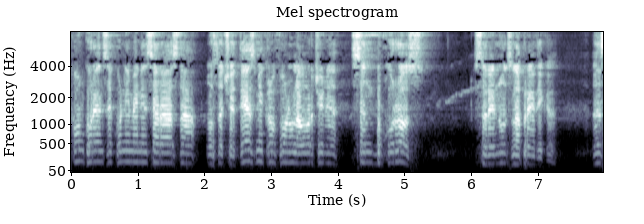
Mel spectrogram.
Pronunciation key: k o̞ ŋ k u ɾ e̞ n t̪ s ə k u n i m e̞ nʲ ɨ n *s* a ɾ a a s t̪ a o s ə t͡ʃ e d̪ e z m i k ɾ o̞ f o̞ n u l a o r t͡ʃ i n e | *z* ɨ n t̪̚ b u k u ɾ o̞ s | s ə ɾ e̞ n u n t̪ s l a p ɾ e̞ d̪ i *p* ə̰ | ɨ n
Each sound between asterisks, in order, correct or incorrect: correct, incorrect: s, incorrect: k

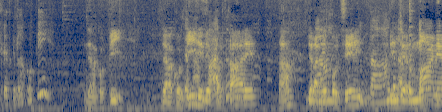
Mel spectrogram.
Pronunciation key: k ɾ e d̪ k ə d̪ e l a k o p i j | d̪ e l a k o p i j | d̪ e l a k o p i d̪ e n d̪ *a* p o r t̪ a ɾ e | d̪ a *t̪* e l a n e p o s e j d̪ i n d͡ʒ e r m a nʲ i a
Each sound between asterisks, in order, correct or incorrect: incorrect: e, incorrect: d̪

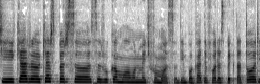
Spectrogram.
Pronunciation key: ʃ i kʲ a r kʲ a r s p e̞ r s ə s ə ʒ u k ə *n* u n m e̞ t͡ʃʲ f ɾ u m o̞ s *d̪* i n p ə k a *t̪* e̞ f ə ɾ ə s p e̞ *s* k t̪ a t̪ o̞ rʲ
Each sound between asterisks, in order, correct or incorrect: incorrect: m, correct, correct, incorrect: none

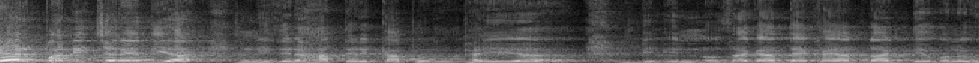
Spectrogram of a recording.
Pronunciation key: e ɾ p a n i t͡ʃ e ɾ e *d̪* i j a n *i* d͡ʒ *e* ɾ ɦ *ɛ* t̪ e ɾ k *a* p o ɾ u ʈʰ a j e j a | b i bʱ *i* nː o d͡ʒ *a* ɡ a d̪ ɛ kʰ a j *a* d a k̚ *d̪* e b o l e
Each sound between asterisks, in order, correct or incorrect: correct, correct, correct, incorrect: a, correct, correct, correct, correct, correct

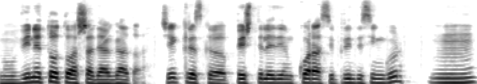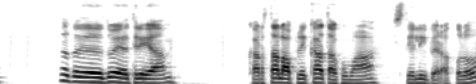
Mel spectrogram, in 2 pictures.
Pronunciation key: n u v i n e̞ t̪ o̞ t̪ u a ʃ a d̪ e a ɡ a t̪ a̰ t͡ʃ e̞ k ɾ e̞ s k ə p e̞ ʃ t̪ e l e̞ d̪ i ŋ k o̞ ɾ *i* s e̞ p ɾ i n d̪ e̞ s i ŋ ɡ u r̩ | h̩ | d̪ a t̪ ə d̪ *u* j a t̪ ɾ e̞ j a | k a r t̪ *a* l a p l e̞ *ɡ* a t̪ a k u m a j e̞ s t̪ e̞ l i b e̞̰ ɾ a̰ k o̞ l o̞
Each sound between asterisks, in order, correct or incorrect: incorrect: a, incorrect: o, correct, incorrect: k

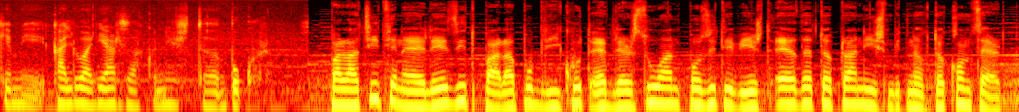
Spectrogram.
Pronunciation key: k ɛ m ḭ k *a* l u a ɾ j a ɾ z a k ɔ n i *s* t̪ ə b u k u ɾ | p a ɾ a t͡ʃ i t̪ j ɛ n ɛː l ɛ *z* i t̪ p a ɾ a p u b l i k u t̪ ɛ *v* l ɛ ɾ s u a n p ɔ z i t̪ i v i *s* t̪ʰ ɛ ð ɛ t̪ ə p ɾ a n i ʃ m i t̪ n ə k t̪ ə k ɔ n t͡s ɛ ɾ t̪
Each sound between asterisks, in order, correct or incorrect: correct, incorrect: ʃ, correct, correct, incorrect: ʃ

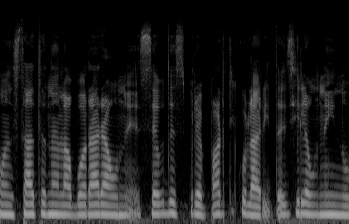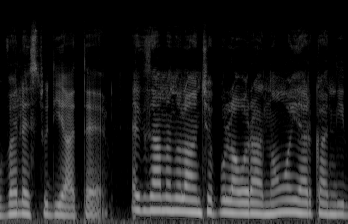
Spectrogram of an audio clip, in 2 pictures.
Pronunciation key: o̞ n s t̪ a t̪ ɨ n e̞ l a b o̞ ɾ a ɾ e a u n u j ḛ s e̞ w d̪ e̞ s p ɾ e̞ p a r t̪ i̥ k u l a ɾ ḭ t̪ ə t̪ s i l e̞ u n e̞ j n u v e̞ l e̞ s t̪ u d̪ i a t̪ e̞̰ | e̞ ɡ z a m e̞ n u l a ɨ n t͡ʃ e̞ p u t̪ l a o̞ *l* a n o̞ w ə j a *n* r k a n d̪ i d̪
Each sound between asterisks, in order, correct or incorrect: incorrect: ɾ, incorrect: none

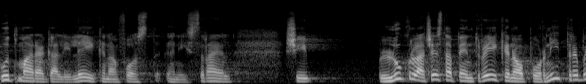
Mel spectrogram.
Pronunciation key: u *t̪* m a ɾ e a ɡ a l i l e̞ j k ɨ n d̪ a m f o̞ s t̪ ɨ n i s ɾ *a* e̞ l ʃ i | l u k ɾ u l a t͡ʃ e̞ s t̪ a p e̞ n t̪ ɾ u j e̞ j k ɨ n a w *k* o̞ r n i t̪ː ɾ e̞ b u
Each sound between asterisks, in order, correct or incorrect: correct, correct, incorrect: p

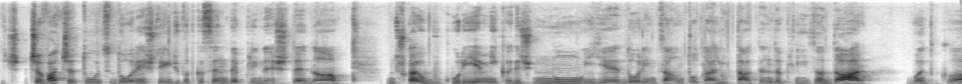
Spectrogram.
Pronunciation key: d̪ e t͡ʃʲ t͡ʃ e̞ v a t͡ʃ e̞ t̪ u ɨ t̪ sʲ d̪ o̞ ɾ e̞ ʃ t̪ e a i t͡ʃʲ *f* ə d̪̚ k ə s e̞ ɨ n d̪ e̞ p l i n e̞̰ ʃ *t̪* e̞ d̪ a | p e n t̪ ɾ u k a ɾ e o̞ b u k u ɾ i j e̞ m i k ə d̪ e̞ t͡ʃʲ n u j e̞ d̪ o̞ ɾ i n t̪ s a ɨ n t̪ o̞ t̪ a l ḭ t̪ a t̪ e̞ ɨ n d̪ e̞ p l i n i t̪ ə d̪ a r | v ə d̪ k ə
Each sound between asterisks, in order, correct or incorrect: incorrect: v, correct

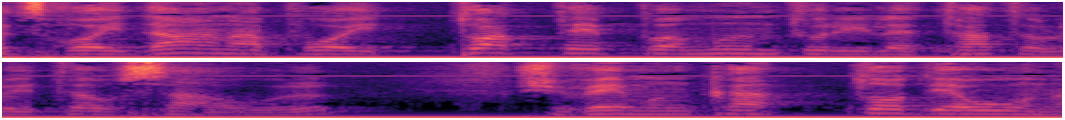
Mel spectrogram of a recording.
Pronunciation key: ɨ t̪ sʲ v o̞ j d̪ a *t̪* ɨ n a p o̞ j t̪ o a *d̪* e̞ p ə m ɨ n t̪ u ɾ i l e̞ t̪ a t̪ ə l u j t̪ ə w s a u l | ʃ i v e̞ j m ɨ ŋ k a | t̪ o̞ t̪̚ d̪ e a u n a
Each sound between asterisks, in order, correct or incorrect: incorrect: none, incorrect: t̪

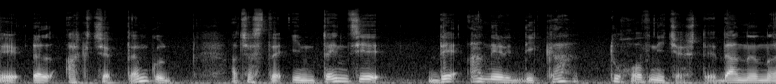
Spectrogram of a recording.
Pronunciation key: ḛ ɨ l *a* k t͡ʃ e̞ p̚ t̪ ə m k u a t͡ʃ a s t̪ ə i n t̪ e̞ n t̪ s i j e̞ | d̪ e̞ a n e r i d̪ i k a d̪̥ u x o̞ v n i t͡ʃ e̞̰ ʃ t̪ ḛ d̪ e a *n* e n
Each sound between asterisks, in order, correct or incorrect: correct, correct

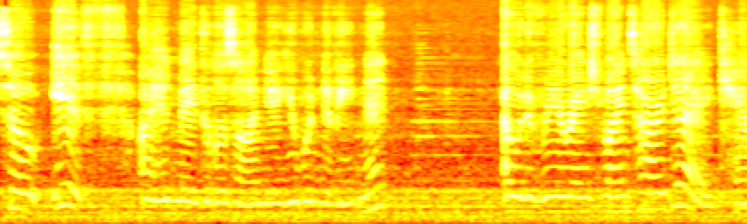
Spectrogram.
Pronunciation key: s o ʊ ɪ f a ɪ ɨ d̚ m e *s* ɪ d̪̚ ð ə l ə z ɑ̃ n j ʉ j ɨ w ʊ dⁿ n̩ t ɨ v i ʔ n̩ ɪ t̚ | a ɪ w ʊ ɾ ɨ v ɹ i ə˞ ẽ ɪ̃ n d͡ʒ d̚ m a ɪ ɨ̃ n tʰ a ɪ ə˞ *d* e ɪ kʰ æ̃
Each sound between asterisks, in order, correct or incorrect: incorrect: none, correct

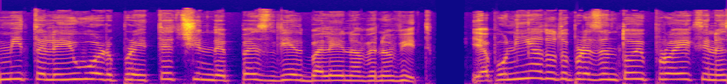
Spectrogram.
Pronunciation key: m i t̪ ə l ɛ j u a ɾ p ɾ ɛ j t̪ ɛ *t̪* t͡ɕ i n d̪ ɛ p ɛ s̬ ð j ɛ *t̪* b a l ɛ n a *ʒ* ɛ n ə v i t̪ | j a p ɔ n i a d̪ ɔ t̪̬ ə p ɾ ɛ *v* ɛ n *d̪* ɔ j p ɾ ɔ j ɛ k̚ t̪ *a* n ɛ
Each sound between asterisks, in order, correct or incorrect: correct, correct, incorrect: v, incorrect: z, incorrect: t̪, incorrect: i

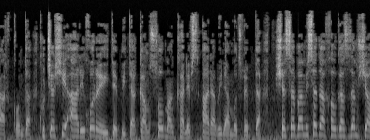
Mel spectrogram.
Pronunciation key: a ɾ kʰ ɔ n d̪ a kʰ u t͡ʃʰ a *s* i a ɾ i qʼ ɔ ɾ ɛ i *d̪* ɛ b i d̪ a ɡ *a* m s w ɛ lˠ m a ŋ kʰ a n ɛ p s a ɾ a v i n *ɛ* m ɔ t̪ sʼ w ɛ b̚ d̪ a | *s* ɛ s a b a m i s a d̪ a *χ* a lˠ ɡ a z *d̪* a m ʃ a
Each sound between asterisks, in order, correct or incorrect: incorrect: ʃ, correct, correct, incorrect: a, incorrect: ʃ, correct, correct

